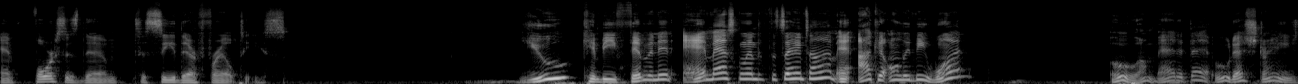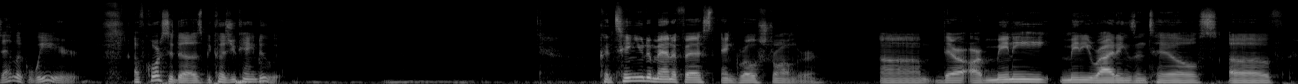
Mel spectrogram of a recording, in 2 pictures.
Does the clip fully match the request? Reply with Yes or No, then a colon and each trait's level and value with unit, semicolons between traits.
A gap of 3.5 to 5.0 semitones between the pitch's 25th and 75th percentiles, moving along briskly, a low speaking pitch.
No: average, 4.5 semitones; slow, 135 wpm; low, 100 Hz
